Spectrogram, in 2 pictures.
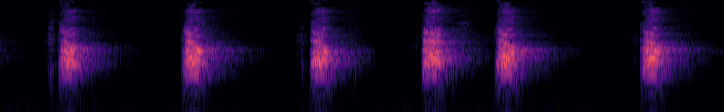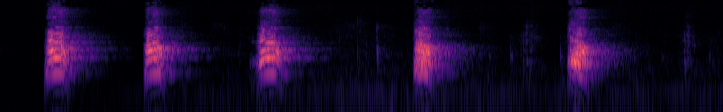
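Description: A dog barking repeatedly in short, single barks, about one a second.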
